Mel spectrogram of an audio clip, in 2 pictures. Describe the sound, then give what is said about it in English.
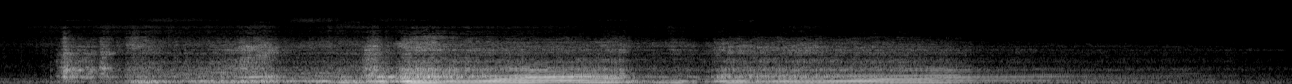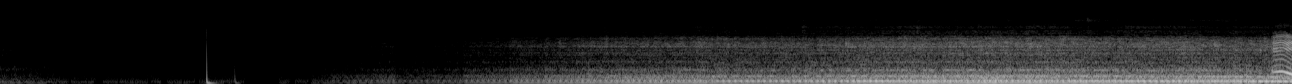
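A hot rod's engine revs loudly with rising and falling pitch, then fades to silence as it drives off; after a brief click, another low engine rumble swells up and holds steady. “But you park your hot rod outside the gate, understand?”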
